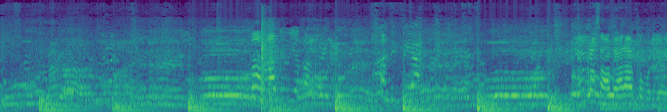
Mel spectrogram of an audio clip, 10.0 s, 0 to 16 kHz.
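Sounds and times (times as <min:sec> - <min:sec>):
deep drum beat: 0:00.0 - 0:10.0
group singing folk song: 0:00.0 - 0:10.0.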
